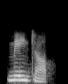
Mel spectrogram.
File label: "maintop", Indian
